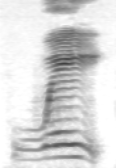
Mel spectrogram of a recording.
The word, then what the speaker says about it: wake: do our examples here how do you say this word wake good because i have my silent e will make my a sound let's do a different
